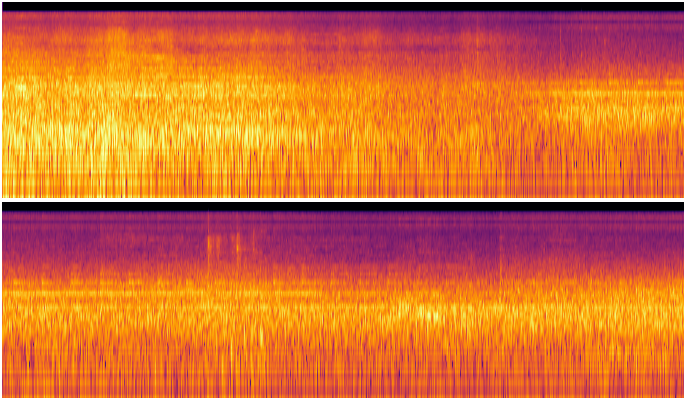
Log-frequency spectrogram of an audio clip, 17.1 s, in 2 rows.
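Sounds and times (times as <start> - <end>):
train wheels on rails: 0.0 - 17.0
steady high tones: 6.5 - 16.1.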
